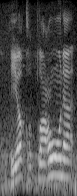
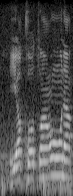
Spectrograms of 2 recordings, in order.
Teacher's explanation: اس سے کم سکون اصلی میں، ایسا سکون جو اصلی ہے، جیسے یقطعون، یق کے جو قاف ہے اس کے اندر، اس قاف کے اوپر جو سکون ہے یہ اصلی ہے، وقفی نہیں ہے بلکہ اصلی ہے، پہلے سے سکون ہے، تو اس کے اندر تیسرے درجے کا قلقلہ ہوگا۔ یقطعون قلقلہ ہوگا لیکن تیسرے درجے کا۔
